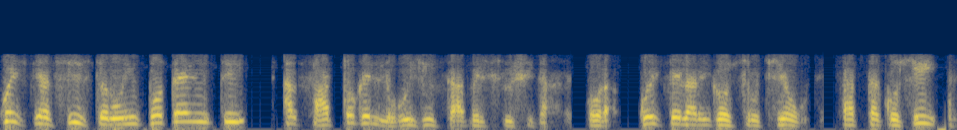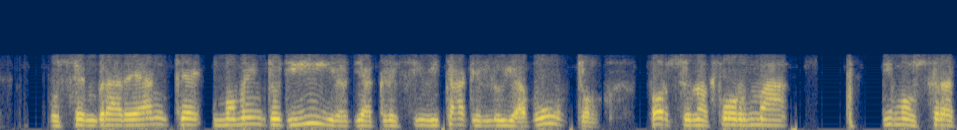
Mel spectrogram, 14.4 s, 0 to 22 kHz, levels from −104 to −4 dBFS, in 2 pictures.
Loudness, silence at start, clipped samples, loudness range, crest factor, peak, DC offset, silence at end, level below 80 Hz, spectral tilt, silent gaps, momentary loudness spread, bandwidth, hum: -20 LUFS; 0 s; under 0.1%; 2 LU; 18 dB; -2 dBFS; under 0.1%; 0 s; -48 dBFS; -5.5 dB/octave; none; 10 LU; 4 kHz; none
